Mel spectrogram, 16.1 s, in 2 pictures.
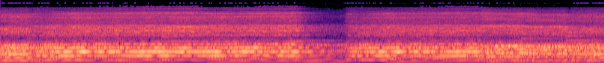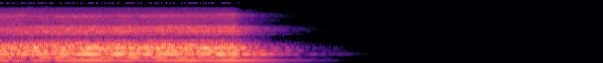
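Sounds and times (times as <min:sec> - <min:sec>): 
tenor singing: 0:00.0 - 0:11.9.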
